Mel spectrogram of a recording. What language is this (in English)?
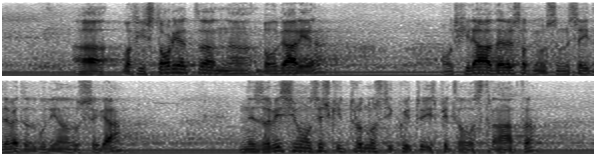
Bulgarian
